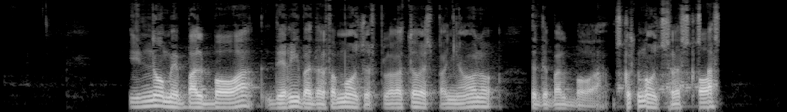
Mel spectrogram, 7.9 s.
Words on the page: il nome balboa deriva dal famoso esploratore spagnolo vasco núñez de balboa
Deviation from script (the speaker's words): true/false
true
